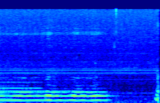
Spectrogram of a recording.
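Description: A man humming one long, low held note that stops about three-quarters of the way through, leaving a short near-silent gap.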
